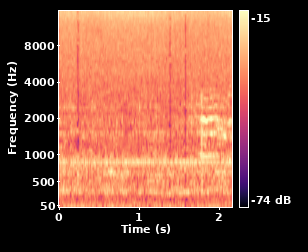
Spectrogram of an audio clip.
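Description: Faint, wavering crying of mourners over the steady hiss and hum of an old tape recording.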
